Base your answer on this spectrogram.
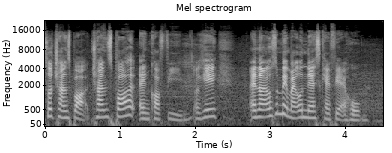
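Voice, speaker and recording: Over a silent background in a very clean recording, a woman talks at a fairly quick pace with a fairly high pitch and very wide pitch swings. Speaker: podcast co-host. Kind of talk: casual chat. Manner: fast.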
